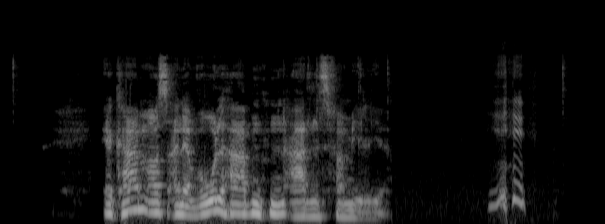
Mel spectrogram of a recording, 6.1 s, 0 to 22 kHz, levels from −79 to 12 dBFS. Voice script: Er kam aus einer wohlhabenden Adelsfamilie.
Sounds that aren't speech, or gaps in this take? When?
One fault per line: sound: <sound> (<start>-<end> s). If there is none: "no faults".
sound: laugh (4.9-5.4 s)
